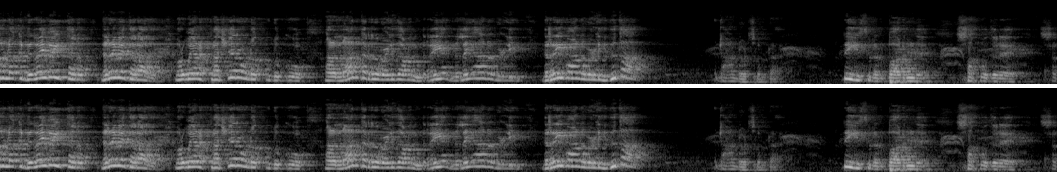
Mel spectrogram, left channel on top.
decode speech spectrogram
உனக்கு நிறைவை தரும், நிறைவே தராது, ஒரு மாதிரி பிரஷரை உனக்கு கொடுக்கும். ஆனால் நான் தர்ற வழிதான் உனக்கு நிலையான வழி, நிறைவான வழி. இதுதான் ஆண்டவர் சொல்றார். ஈஸ்வரன் பாருங்க சகோதர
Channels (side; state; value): both; identical; correlation 1.00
